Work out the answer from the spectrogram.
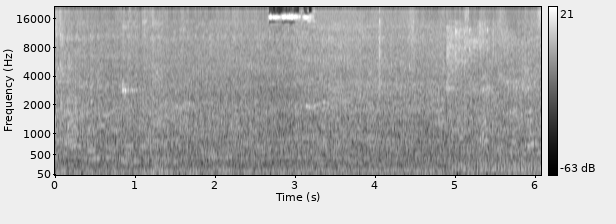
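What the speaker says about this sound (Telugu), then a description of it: "భయంకరమైన ట్రాఫిక్." Dense road traffic near Madurai's Meenakshi temple forms a steady roar of passing vehicles and engines, with a faint murmur of voices mixed into the noise.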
